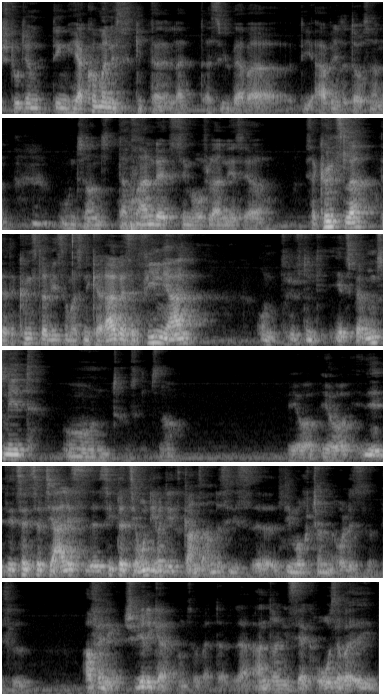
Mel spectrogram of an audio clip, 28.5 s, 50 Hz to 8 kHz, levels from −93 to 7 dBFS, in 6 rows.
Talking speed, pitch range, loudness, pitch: 145 wpm, 115-175 Hz, -31 LUFS, 130 Hz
